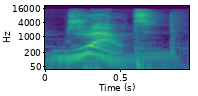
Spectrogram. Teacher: avec le son ow, avec toujours le GH muet et enfin le T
